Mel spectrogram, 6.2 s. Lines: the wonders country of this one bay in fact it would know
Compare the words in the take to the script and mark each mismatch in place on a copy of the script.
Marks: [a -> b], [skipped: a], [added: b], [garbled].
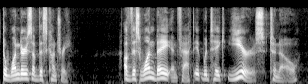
the wonders [added: of this] country of this one bay in fact it would [added: take years to] know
